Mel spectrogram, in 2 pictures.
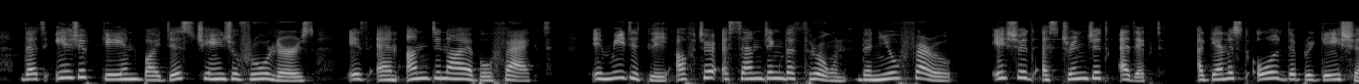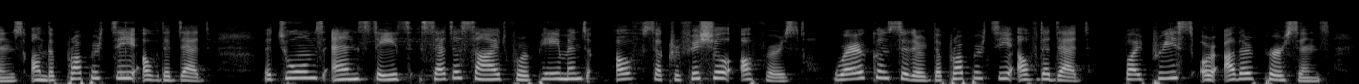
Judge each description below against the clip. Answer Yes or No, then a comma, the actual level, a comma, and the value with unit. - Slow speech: Yes, slow, 130 wpm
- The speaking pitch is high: Yes, high, 240 Hz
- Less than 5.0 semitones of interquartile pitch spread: Yes, average, 4.5 semitones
